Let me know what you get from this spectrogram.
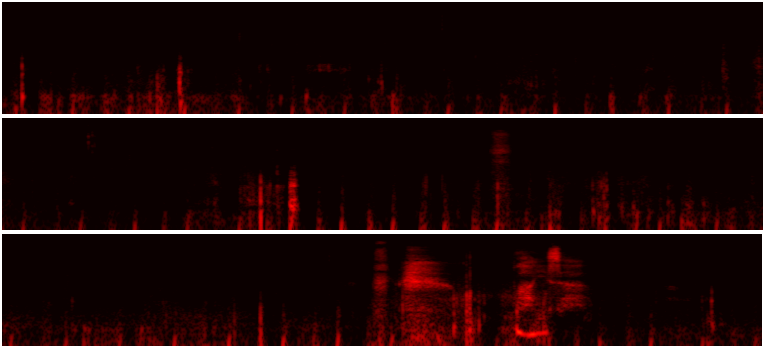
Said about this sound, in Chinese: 我的心跳很快吗？小时候，每次我害怕，我妈妈都会这么做。她说，心跳声会让人安心下来。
